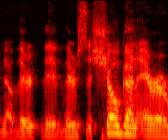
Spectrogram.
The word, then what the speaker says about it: Shōgun: Like, the proper way to say Shogun apparently is Shōgun.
